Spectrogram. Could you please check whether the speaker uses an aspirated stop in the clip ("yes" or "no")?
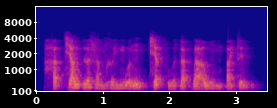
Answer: no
